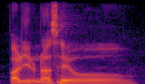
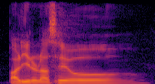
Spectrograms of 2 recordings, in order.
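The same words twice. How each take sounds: Both takes have the same delivery.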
